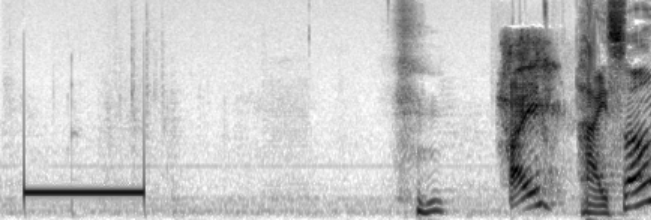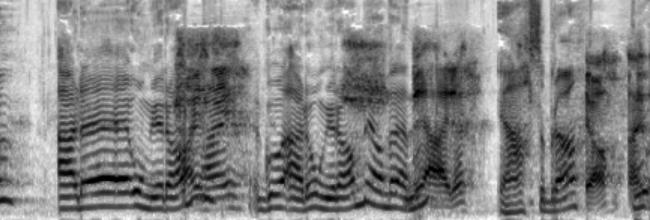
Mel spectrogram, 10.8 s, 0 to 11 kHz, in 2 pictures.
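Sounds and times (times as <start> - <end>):
telephone ringing tone while placing a call: 0.2 - 1.2
speech: 3.5 - 10.8.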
